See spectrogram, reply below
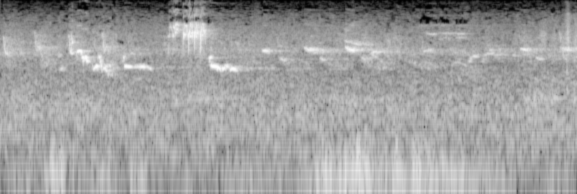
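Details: European robin singing from very close, singing to defend its territory: thin, high warbled phrases with short trills and pure notes, varied and wistful, over soft low background rumble.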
